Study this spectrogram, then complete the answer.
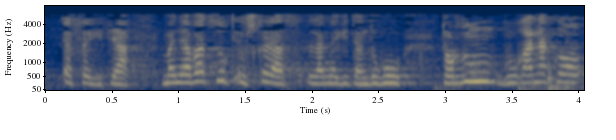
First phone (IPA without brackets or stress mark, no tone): e̞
